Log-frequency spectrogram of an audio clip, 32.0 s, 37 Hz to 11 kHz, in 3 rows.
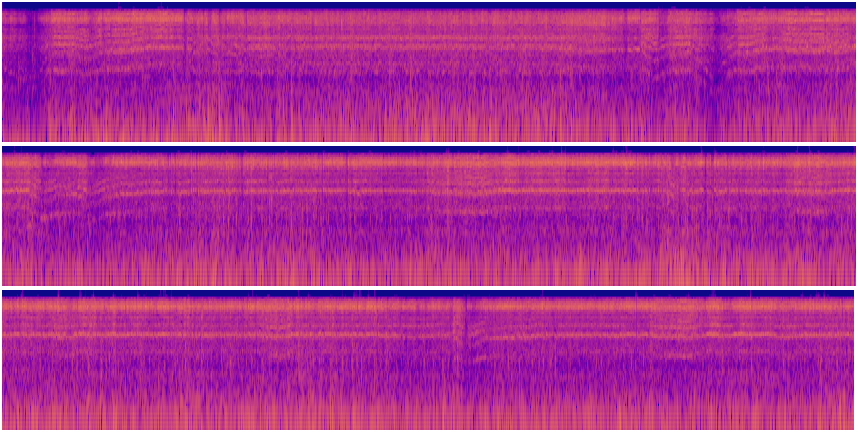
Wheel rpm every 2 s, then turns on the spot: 90, 200, 190, 200, 130, 190, 210, 230, 220, 230, 230, 230, 230, 210, 220, 220.
none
